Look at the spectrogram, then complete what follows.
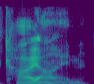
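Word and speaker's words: Kiin: double I which is pronounced according to the pronunciation key as I I. So his name is Kine. Well that's not confusing at all. Yeah I'm just going to say Keen is how I say it too.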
